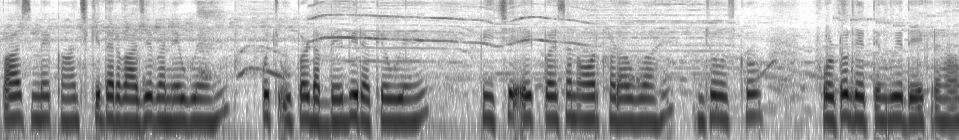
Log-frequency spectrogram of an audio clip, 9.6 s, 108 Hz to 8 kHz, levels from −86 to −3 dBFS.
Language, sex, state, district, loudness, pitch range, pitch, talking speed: Hindi, female, Bihar, Samastipur, -21 LUFS, 190-215 Hz, 205 Hz, 190 wpm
